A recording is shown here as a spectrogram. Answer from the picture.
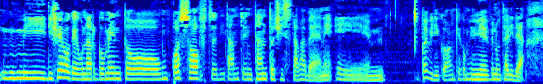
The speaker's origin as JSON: {"language": "Italian", "region": "Marche", "country": "Italy", "said": "Che è un vino delle mie parti."}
